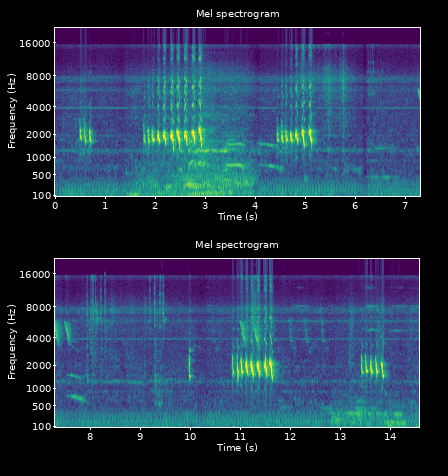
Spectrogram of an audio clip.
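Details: A yellow-vented bulbul's lively rolling song, used to get silent bulbuls to reply. Several separate bursts of rapid, bright chirps with quiet gaps, plus a brief rustle early on and a steady low hum.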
